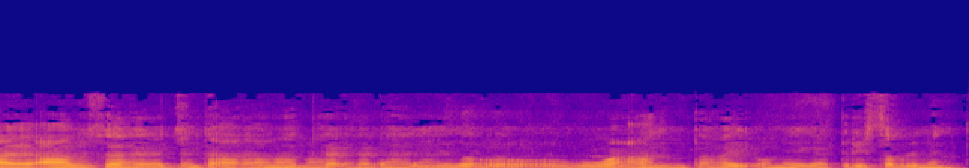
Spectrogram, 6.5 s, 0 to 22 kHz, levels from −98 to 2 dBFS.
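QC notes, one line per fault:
Throughout: AAC compression. Nothing above 9.8 kHz and plainly audible codec smearing, likely from AAC-LC at a low bitrate, unlike a clean low-pass filter.
1.22–4.32 s: doubled audio track. A full-band copy about 5 dB quieter trails by roughly a fifth of a second. It starts and stops abruptly with no decay or room colour, unlike an echo.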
